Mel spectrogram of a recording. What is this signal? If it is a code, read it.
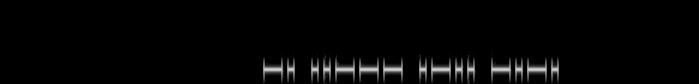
Morse code, heard as a keyed tone, about 20 wpm, 700 Hz. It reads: N2LC
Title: USA Call Signs - 4 Characters - Repeated 3x - 20wpm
